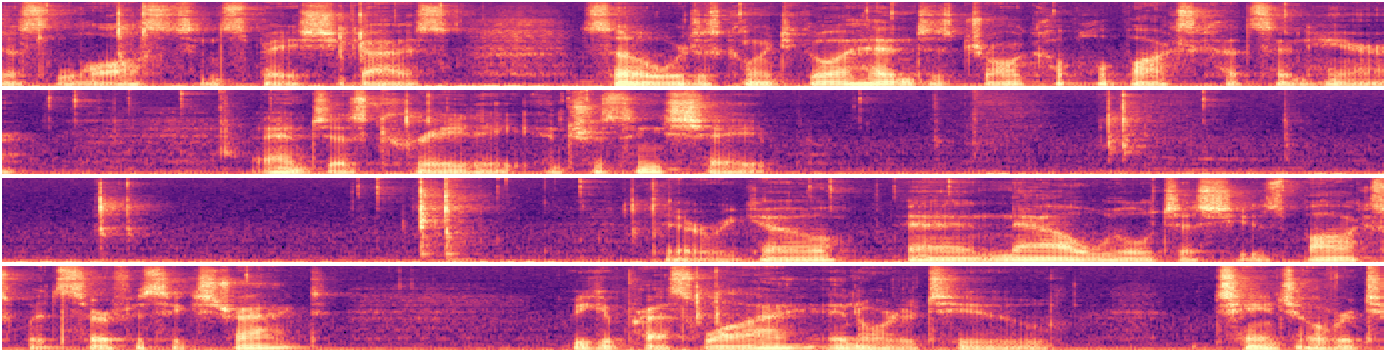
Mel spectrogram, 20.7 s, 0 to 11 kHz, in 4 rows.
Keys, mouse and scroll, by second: 1.4 middle click, 2.2 click, 3.2 click, 3.9 click, 5.3 click, 5.6 middle click, 5.9 scroll up 1, 6.2 middle click, 7.3 click, 8.4 click, 11.7 click, 12.2 middle click, 13.3 click, 13.7 middle click, 15.1 click, 20.5 click.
